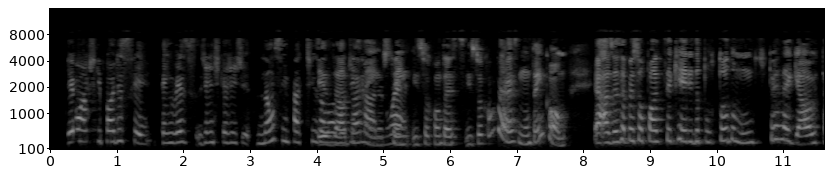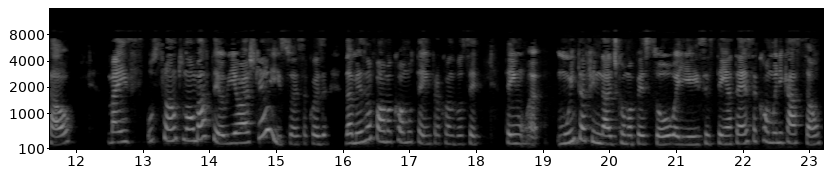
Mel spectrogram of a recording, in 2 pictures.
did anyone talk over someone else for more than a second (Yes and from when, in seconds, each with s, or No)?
Yes, from 4.0 s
